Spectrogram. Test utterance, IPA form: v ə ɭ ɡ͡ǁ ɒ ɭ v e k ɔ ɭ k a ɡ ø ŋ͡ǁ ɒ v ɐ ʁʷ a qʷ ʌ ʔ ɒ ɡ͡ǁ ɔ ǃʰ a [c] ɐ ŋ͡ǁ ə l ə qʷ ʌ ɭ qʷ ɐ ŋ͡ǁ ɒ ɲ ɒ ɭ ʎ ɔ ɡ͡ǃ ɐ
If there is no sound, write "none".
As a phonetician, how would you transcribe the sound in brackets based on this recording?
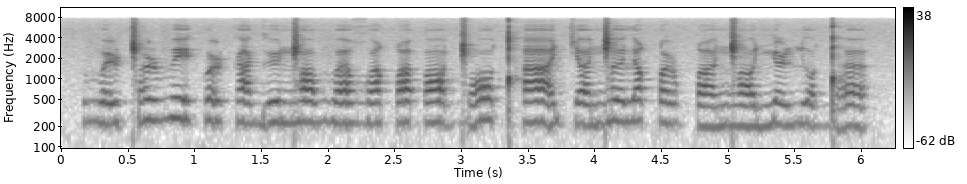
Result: c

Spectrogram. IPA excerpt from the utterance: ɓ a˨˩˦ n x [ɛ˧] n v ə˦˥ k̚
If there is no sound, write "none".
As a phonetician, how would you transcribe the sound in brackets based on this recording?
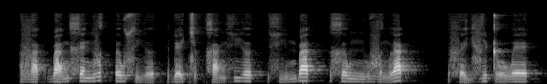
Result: ɛ˧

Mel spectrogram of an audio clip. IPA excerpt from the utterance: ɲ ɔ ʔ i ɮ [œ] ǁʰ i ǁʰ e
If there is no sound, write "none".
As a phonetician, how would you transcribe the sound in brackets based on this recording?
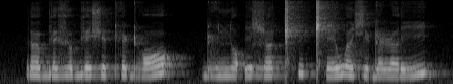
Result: œ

